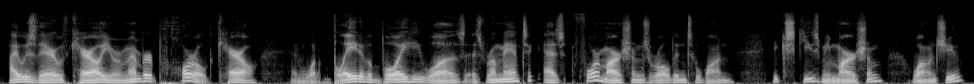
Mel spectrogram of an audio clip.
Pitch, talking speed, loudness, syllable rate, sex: 105 Hz, 185 wpm, -18 LUFS, 5.5 syllables/s, male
